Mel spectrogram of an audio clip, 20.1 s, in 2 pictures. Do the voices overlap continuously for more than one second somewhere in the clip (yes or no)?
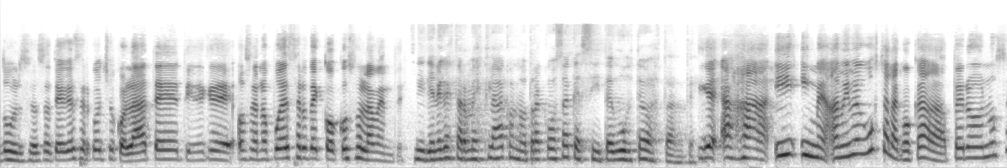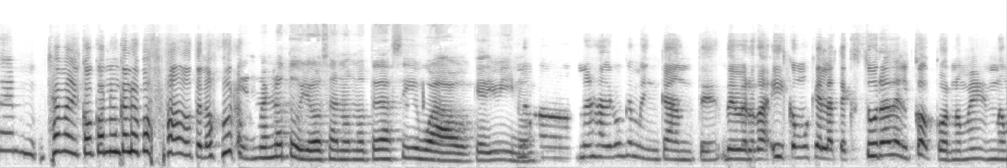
no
